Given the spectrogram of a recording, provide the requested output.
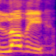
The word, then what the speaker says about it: loli: No, and by the way, I pronounce it lolly, like Lolita, which is the fucking book that the term originates from, all right?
